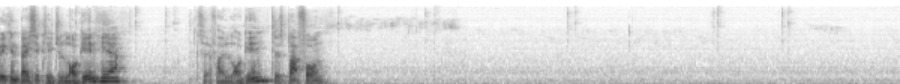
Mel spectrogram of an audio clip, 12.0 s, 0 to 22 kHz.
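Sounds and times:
low room hum: 0:00.0 - 0:12.0
keyboard and mouse clicks: 0:01.7 - 0:02.7, 0:05.5 - 0:06.0, 0:07.5 - 0:08.5, 0:09.4 - 0:09.7, 0:10.4 - 0:10.7.

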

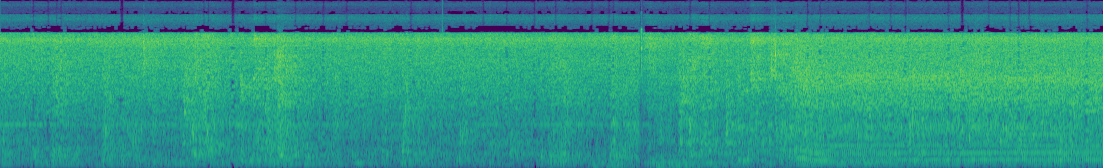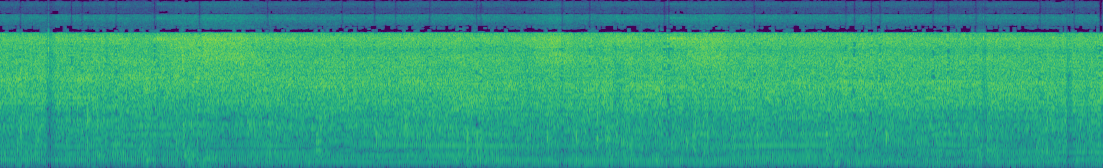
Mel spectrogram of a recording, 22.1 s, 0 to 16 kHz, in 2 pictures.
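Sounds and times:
vibratory bowl feeders humming: 0:00.0 - 0:22.0.

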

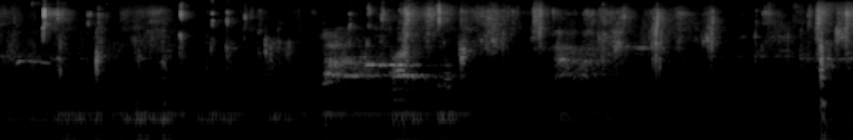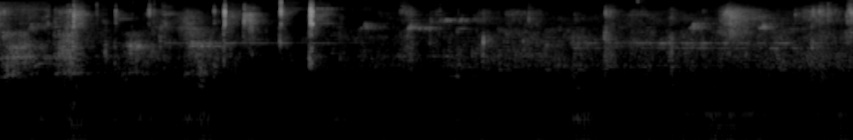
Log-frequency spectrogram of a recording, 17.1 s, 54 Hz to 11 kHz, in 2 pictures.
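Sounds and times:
sharp little ticks and clicks: 0:09.2 - 0:12.0.

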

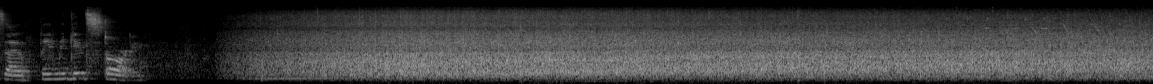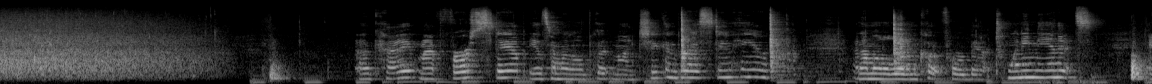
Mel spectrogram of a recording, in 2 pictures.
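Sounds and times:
creek water flowing: 0:02.2 - 0:13.9.

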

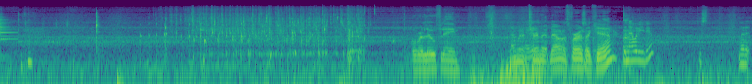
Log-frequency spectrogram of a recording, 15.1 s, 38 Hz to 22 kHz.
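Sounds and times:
wine pouring into a pot: 0:02.8 - 0:08.0.

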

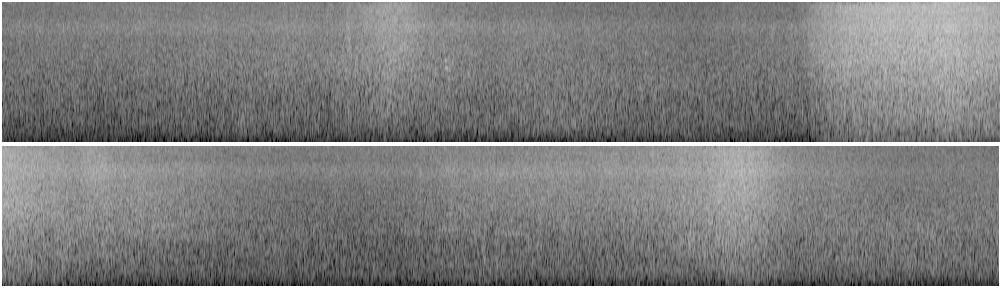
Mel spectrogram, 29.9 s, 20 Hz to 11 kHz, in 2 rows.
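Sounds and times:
ocean surf washing: 0:00.0 - 0:29.9.

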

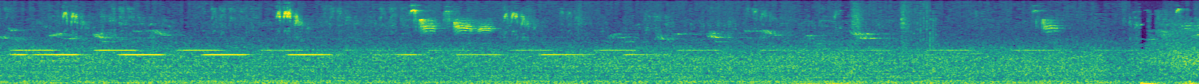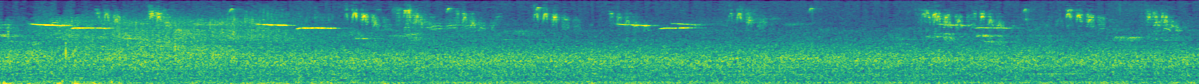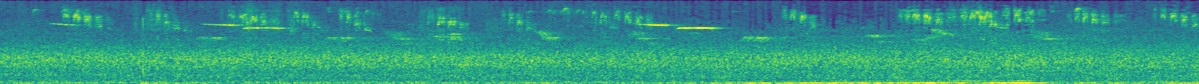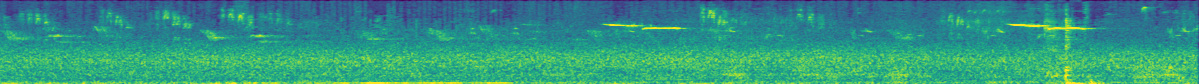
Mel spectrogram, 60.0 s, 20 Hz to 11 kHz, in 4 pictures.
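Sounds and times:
low thump: 0:58.0 - 0:59.2.

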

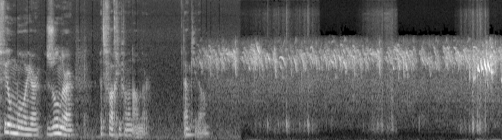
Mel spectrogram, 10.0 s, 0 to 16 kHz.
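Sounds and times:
small birds twittering: 0:03.7 - 0:10.0.

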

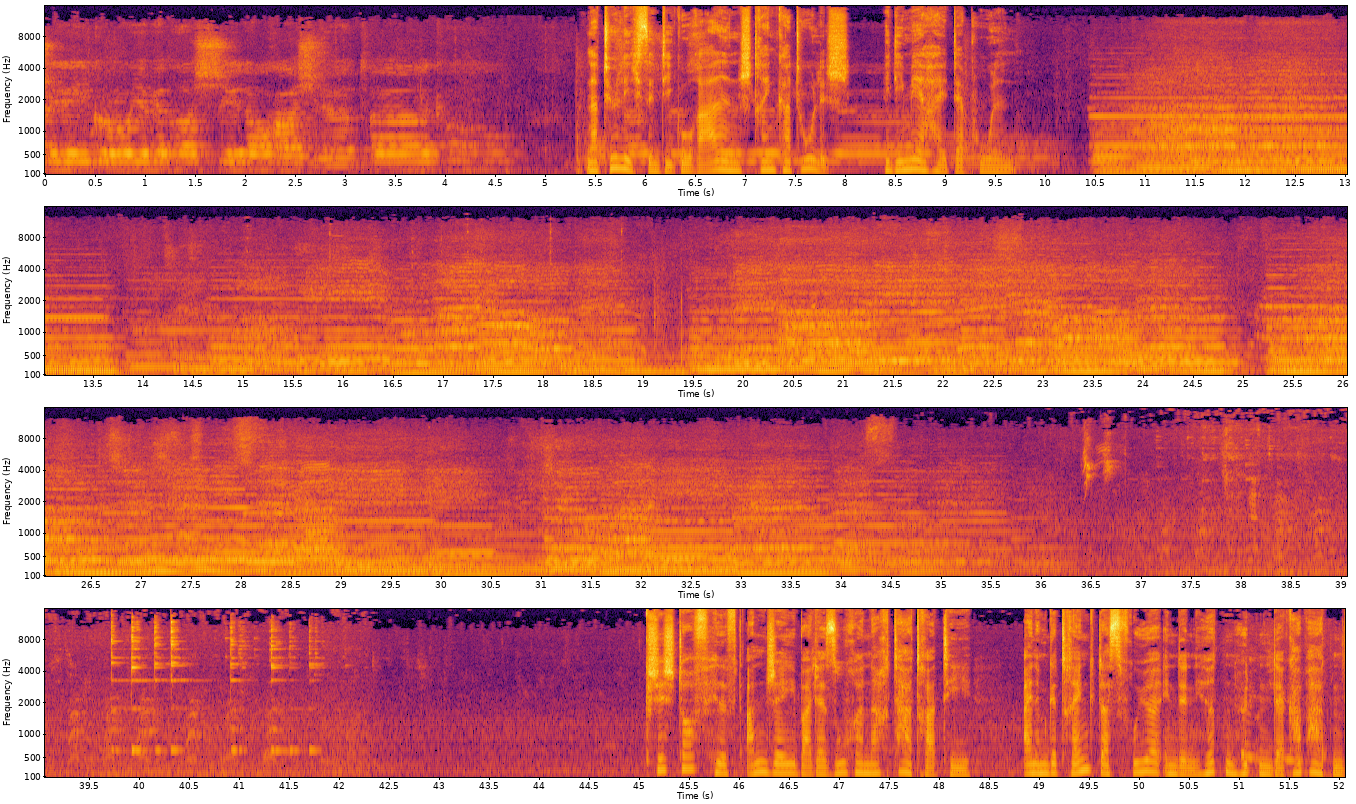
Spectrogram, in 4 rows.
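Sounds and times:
congregation singing a hymn: 0:00.0 - 0:04.6, 0:05.4 - 0:36.2.

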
